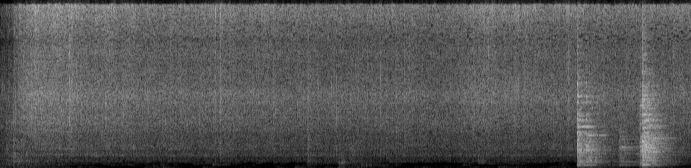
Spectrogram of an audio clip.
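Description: Carrot tipped into onions frying in a pan for a carrot egg thoran, giving a steady low sizzle with two loud scraping bursts of stirring near the end, no voices.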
